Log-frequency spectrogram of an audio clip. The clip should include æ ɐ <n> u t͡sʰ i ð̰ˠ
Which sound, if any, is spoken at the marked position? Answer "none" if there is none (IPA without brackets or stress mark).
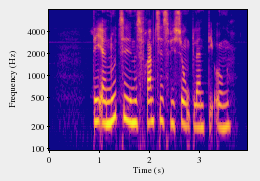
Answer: n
